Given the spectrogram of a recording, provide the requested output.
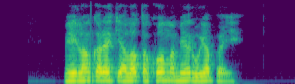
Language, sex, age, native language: Icelandic, male, 50-59, Icelandic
